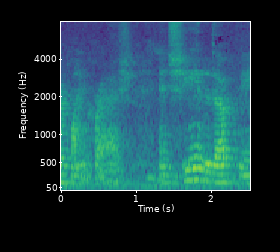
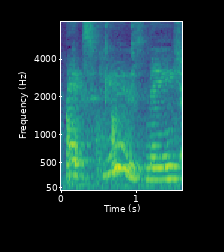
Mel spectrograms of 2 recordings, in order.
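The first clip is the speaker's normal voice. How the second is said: put-on very slow, higher, sweet Southern accent "Excuse me"; 6 semitones higher, much slower than usual. Congresswoman addressing the House floor, Southern accent. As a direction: drawl it out in a Southern belle accent. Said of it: "with a real southern accent".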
